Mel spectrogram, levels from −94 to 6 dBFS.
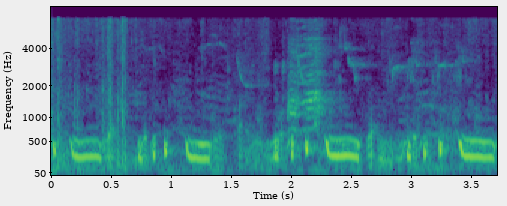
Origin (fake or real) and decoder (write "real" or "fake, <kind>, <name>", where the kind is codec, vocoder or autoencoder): real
